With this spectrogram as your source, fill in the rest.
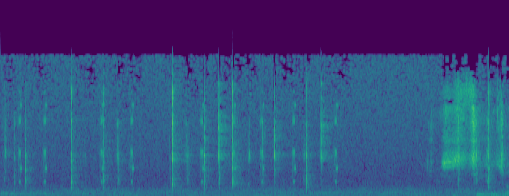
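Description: Short electronic menu blips tick in quick bursts.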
